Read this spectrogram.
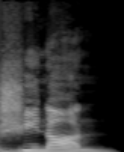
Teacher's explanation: যেমন স্নান থেকে সিনান, সেখানেও যেটা আমরা দেখতে পারি, এই যে দন্তের শয় নয়, এইটাই ভেঙে গেছে, দন্তের স আর দন্তের নয়ের মাঝখানে একটা রস্বই চলে এসেছে, স্বরভক্তি হয়েছে এখানে।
